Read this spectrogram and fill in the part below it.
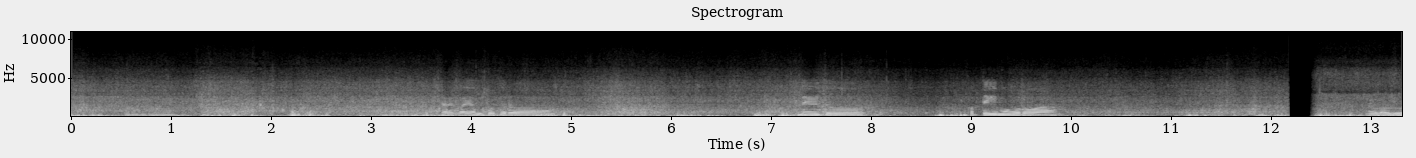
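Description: Small waves lap on a stony shore.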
